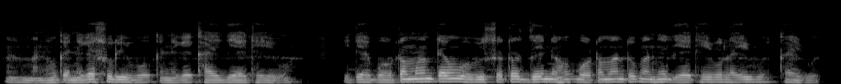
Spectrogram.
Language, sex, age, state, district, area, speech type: Assamese, male, 60+, Assam, Majuli, urban, spontaneous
